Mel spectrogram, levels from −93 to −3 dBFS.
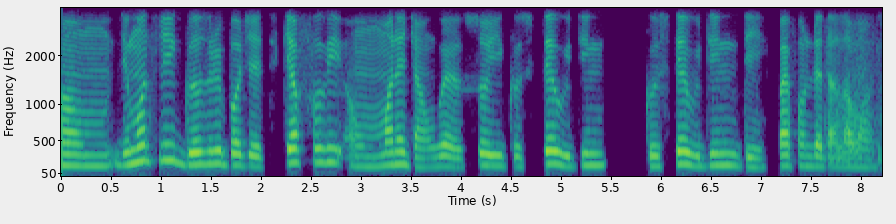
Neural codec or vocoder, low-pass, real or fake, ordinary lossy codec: none; 3.6 kHz; real; Opus, 16 kbps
